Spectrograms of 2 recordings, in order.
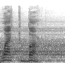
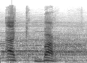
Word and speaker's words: Akbar: Allah is not Wakbar. Allah is Akbar.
